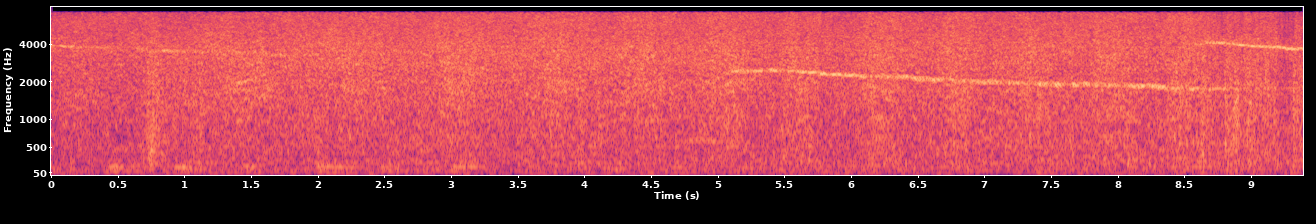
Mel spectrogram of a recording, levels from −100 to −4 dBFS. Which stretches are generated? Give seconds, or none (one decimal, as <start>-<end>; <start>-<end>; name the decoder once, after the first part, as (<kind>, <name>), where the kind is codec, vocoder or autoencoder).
0.4-3.0 (vocoder, Vocos); 3.4-5.5; 6.2-8.4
